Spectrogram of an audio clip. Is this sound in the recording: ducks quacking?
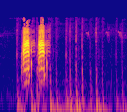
yes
